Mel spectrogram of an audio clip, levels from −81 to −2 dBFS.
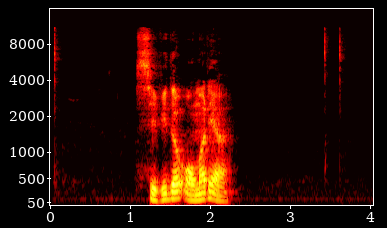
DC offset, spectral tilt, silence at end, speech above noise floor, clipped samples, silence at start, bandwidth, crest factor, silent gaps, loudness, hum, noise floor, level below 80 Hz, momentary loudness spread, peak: under 0.1%; -5.5 dB/octave; 1.8 s; 52 dB; under 0.1%; 1.1 s; 11.5 kHz; 22 dB; none; -21 LUFS; none; -72 dBFS; -50 dBFS; 10 LU; -4 dBFS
